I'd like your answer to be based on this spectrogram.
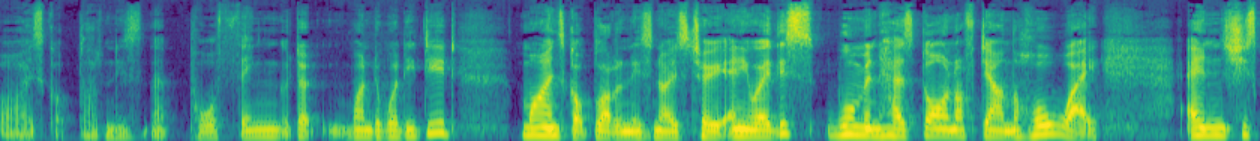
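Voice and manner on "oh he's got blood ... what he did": very soft aside to oneself; private thought. Retold or imitated. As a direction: think aloud under your breath. Inner thought about other child.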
